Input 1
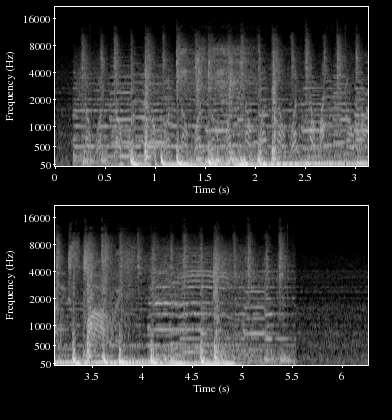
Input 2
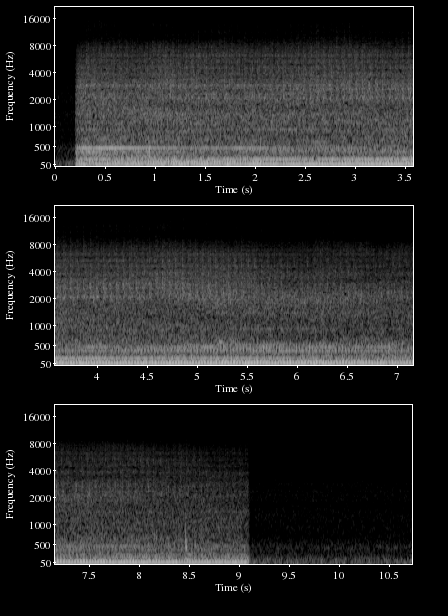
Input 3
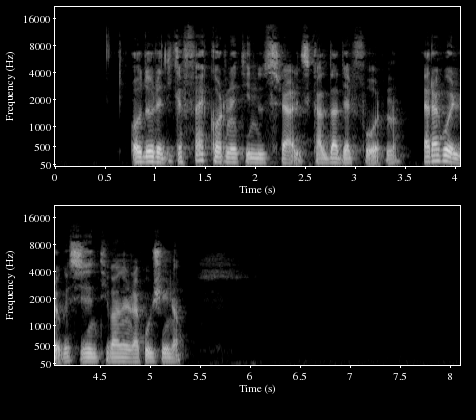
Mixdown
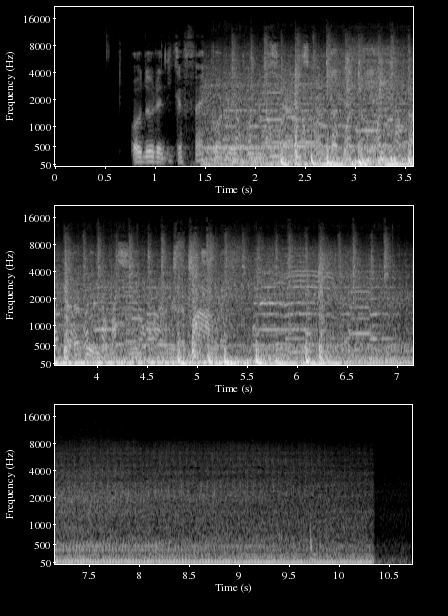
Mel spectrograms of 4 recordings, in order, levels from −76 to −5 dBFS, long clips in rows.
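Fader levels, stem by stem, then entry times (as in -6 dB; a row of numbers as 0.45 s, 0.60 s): +1.5 dB, +3.0 dB, -5.5 dB; 1.50 s, 1.25 s, 0.00 s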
